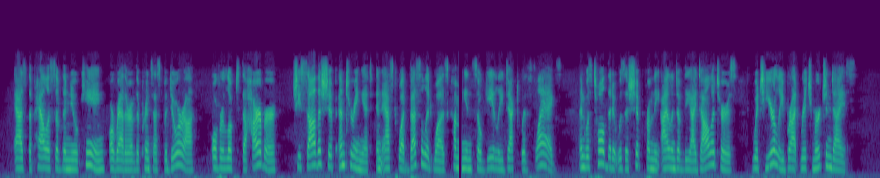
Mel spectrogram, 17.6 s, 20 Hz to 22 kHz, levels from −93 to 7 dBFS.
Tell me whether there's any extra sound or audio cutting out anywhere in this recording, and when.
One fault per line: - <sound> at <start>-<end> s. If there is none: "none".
- dropout at 9.2-9.2 s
